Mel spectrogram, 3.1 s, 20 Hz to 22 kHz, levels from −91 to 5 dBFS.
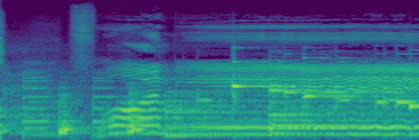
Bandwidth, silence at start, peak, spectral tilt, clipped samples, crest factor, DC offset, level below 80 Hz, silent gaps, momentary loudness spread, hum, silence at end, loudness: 17 kHz; 0 s; 0 dBFS; -4.5 dB/octave; under 0.1%; 16 dB; under 0.1%; -60 dBFS; none; 8 LU; none; 0 s; -16 LUFS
